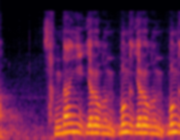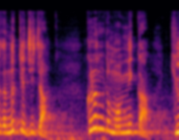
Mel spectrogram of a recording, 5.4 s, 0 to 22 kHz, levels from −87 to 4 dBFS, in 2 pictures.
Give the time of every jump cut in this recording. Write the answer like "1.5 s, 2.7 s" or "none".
2.0 s, 4.3 s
